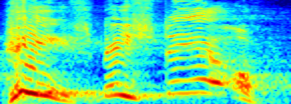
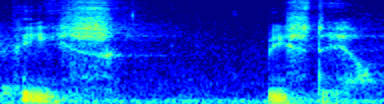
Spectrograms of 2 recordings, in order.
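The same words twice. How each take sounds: First: It is cried out loudly. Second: It is said calmly and quietly.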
